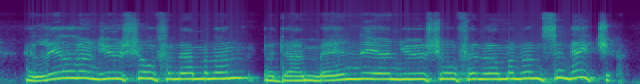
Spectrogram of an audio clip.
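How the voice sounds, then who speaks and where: Over noticeable background noise, a man speaks at a moderate pace in an extremely high pitch with ordinary pitch variation. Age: 70s. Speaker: physician and sexologist. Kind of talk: interview. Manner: halting, with frequent repetitions.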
